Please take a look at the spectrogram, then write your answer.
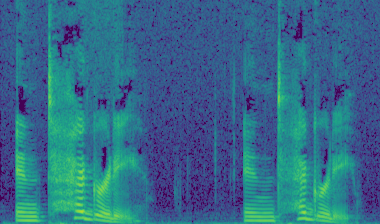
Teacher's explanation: at the next word think about where the stress is integrity so the stress is on the second syllable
